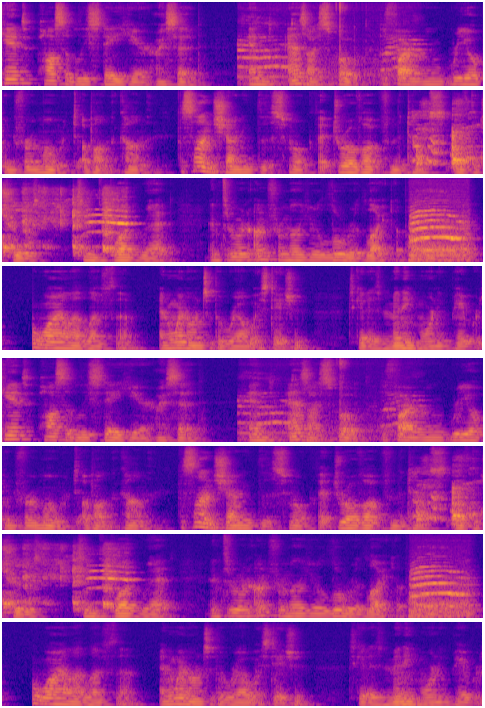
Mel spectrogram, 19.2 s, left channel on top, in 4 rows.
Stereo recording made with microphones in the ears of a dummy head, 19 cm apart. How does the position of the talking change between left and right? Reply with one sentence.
In this clip you hear the talking stay put.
